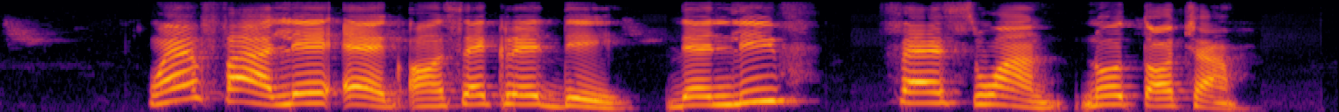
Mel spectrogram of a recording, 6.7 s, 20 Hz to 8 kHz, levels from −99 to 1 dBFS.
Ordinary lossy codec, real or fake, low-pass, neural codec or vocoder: none; real; 7.2 kHz; none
